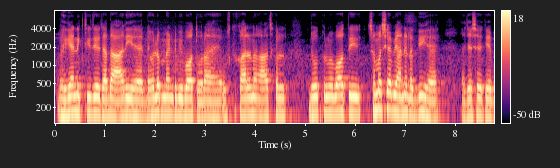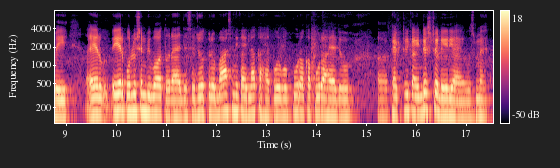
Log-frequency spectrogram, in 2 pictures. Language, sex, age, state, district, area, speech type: Hindi, male, 60+, Rajasthan, Jodhpur, urban, spontaneous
